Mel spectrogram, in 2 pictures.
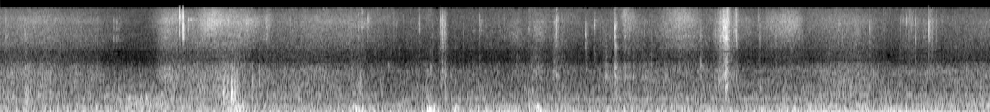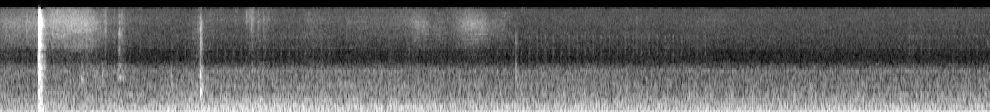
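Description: Steady car engine and road rumble from inside a vehicle on a driving lesson, approaching a T-junction, with continuous low hum and some wind buffeting, no talk.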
